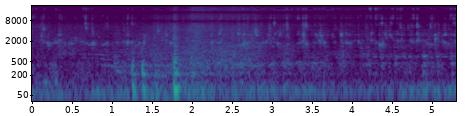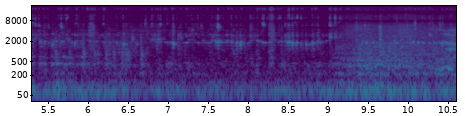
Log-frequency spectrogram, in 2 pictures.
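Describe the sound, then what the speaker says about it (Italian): Water trickling at the Su Tempiesu sacred spring, an ancient stone well temple near Orune in Sardinia; a soft, continuous dribbling flow, faint and close, with a brief louder splash early on. "il rumore dell'acqua"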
